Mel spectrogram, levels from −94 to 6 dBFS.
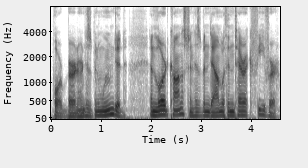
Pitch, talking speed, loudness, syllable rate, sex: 100 Hz, 185 wpm, -18 LUFS, 5.2 syllables/s, male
